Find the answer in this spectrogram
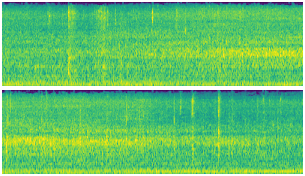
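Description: Vehicle engine idling: a steady low hum over a faint even background noise.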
